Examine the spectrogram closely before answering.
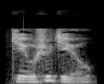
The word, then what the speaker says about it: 九十九: 九十九. Did you get the low tones correct on 九?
